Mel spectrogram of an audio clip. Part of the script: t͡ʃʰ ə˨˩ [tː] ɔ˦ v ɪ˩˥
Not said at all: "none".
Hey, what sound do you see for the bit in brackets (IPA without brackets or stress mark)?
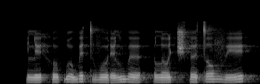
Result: t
